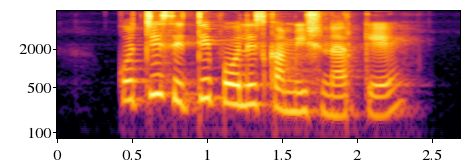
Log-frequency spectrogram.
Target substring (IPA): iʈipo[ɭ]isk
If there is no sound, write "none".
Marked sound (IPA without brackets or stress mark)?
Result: l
